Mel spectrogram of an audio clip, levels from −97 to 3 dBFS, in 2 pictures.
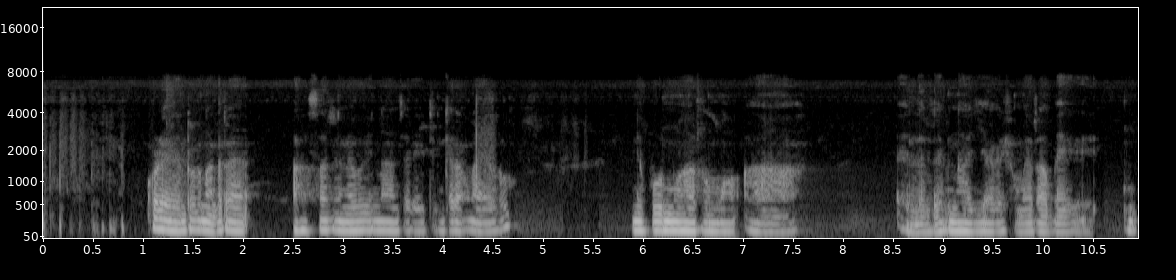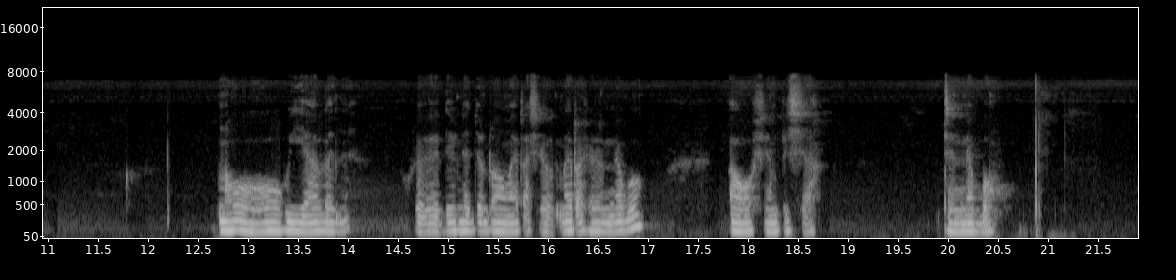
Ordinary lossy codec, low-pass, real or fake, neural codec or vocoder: none; none; real; none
